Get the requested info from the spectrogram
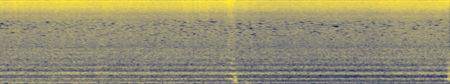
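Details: Many honeybees feeding on pollen from a large blue feeder, producing a continuous layered hum, with a short knock midway and another at the very end.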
